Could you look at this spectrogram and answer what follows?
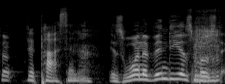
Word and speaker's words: Vipassana: Vipassana, how do you pronounce it? Vipassana.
